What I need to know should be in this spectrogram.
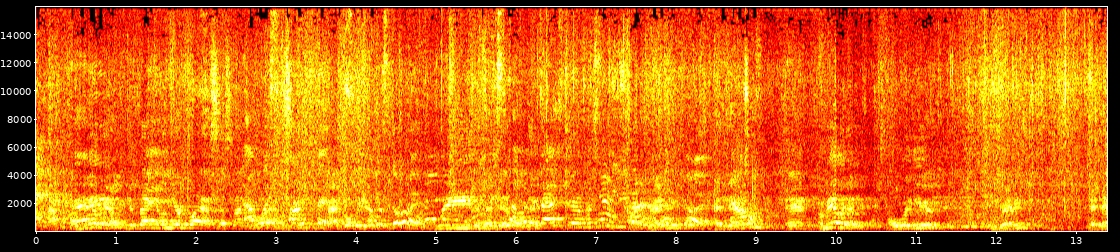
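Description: Water splashes as swimmers kick.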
